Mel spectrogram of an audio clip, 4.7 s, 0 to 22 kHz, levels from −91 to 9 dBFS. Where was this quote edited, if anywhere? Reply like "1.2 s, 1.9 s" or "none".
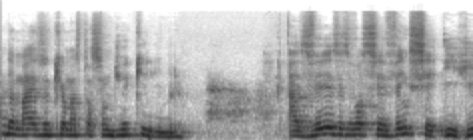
none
